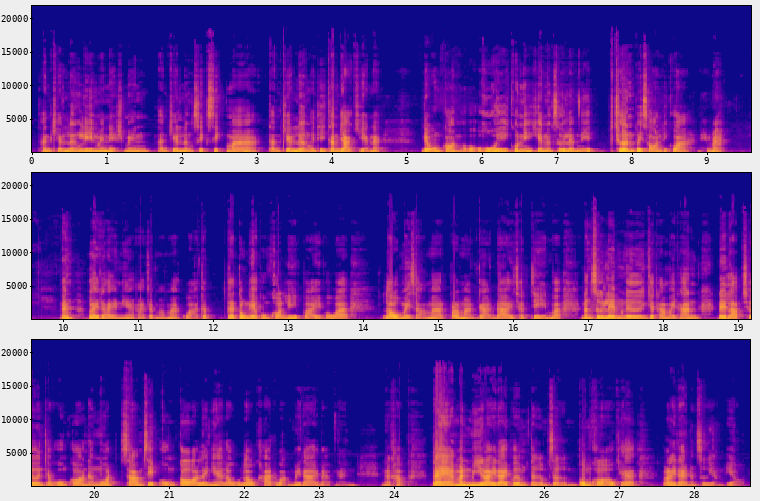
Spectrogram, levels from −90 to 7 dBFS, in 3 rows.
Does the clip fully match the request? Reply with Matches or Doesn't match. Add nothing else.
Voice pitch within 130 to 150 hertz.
Matches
